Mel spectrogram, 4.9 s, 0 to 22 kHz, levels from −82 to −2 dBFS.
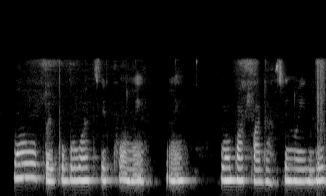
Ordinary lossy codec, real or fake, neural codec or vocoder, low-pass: none; real; none; 7.2 kHz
